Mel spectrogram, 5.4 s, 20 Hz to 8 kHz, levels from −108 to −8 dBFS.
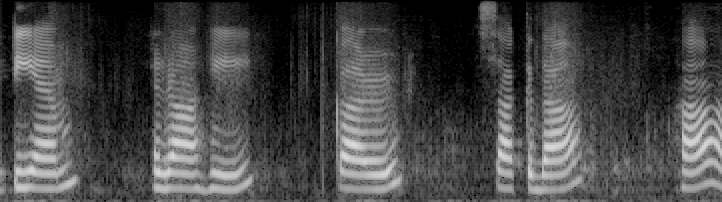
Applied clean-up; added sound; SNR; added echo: neural separator model SepFormer DNS4.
